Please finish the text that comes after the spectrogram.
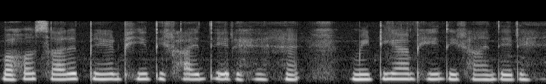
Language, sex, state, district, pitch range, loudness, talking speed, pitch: Hindi, female, Jharkhand, Palamu, 235-250 Hz, -17 LUFS, 145 wpm, 240 Hz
